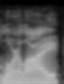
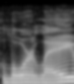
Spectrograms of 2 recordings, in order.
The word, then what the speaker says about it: Lorelei: people pronounce it Lorelei, some people pronounce it Lorelei was the woman, and then after she died, she became a Lorelei or a Lorelei, but it's just up to the person how they want to pronounce it, I guess.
